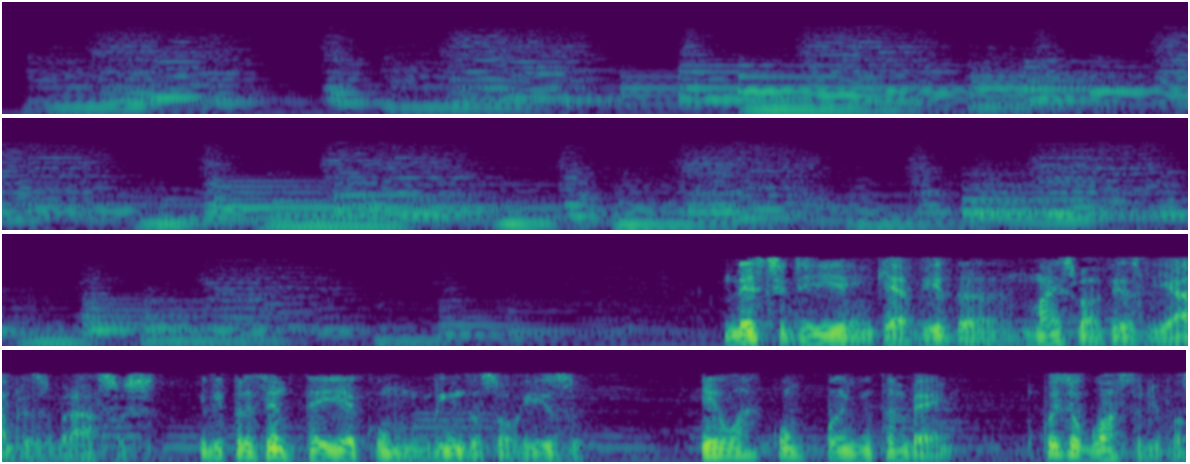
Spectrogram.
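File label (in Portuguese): Esposa Suave Masculino; Aniversários; ANIVERSARIO romantico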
